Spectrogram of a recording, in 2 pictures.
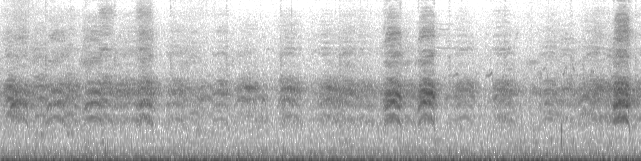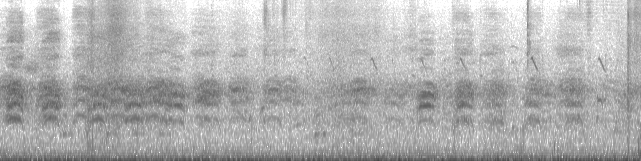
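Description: Birds calling over and over in short clusters of calls, over a steady low rumble.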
